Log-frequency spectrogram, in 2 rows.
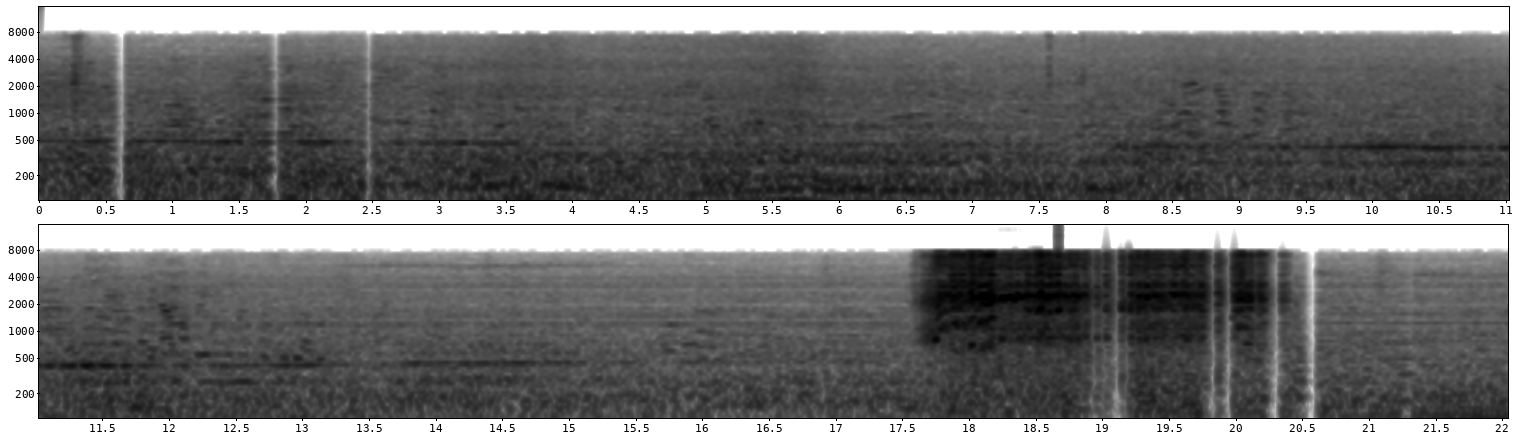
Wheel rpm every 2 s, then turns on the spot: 0, 0, 0, 0, 0, 0, 0, 0, 130, 120, 0.
none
